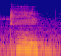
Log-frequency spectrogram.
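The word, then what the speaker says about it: take: আমরা এই টেক কেন বলি, এর উচ্চারণ হচ্ছে TAK, ঠেক। এর উচ্চারণ হচ্ছে ঠেক। ঠেক কেন হবে, কারণ হচ্ছে যখন A plus consonant plus vowel থাকবে তখন এর উচ্চারণ এই হয়।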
